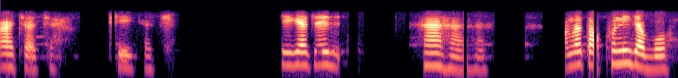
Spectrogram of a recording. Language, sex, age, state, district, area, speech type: Bengali, female, 30-45, West Bengal, Cooch Behar, rural, conversation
